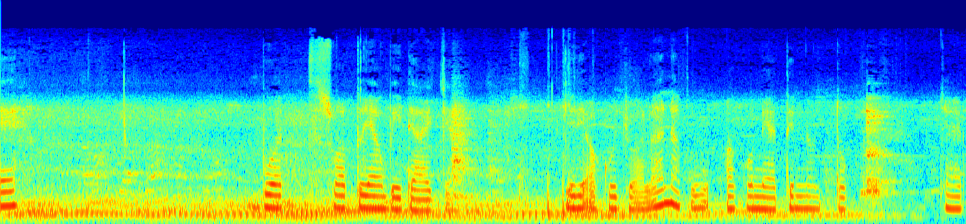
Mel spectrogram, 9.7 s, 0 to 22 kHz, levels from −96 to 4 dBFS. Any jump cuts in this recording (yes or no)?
no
